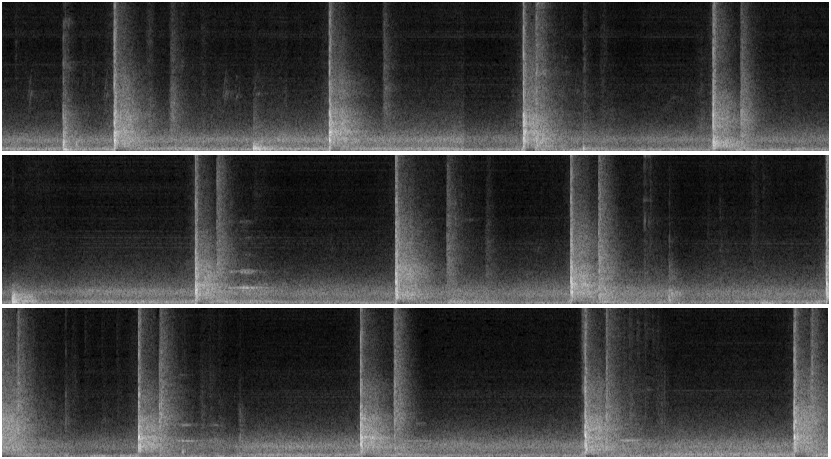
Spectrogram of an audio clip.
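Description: Baseball bat hitting pitched balls in a batting cage: a sharp crack about every two seconds, around a dozen in all, some with a short ringing tail.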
